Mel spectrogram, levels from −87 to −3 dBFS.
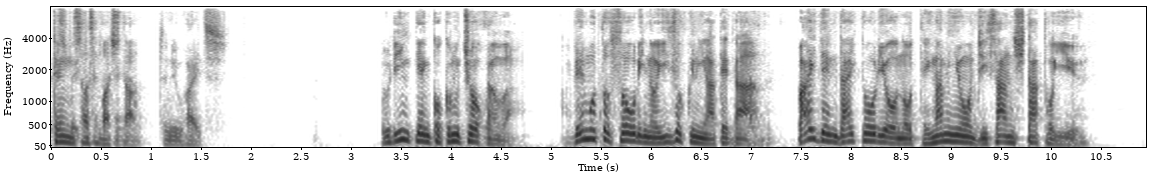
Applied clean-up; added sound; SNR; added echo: neural mask model DeepFilterNet 3.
